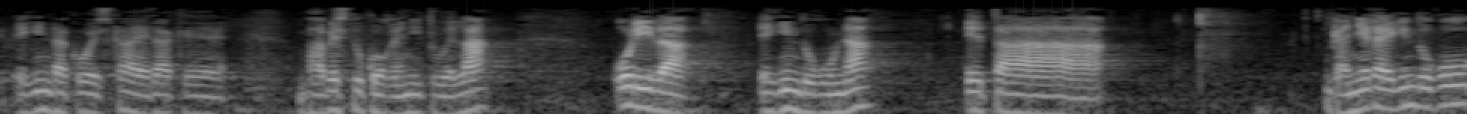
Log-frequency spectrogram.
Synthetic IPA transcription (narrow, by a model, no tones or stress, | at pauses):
e̞ɣind̪ako̞e̞skae̞ɾak | baβe̞st̪uko̞ɣ̞e̞nit̪ue̞la | o̞ɾiða | e̞ɣind̪uɣ̞una | e̞t̪a | ɡaɲe̞ɾae̞ɣ̞ind̪uɣu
